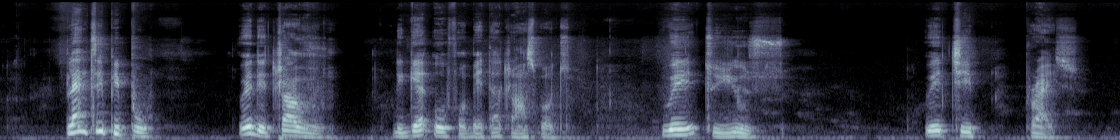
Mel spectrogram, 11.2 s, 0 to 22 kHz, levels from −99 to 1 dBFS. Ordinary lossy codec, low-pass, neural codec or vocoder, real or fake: none; none; none; real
